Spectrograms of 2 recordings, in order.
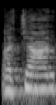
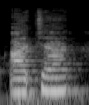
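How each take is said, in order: First: Said in the usual way. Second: आचार with a long opening "aa"; mispronounced long vowel. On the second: Shown as a demonstration. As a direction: stretch the first vowel of आचार into "aa". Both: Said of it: "सही उच्चारण नहीं होता".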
